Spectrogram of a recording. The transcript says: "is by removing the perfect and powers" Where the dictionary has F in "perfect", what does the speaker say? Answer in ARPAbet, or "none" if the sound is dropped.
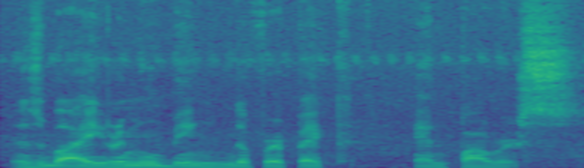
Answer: P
